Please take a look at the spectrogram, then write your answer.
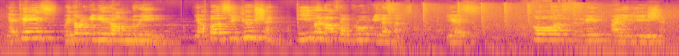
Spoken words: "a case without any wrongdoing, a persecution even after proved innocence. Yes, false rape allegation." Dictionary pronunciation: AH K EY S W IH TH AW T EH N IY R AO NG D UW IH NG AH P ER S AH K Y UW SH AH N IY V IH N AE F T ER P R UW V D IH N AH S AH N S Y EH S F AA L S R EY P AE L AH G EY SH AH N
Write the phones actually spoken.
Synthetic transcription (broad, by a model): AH K EY S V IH T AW T EH N IY R AO NG D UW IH NG AH P ER S AH K Y UW SH AH N IY V IH N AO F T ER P R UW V IH N AH S AH N S Y EH S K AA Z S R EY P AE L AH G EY SH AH N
